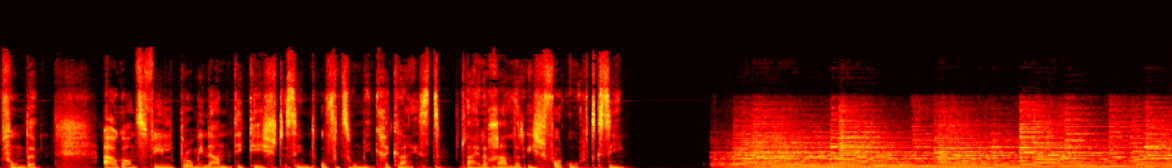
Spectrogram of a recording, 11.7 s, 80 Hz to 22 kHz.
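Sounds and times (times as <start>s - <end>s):
speech: 0.1s - 6.4s
heavy church bells pealing: 7.1s - 11.7s.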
